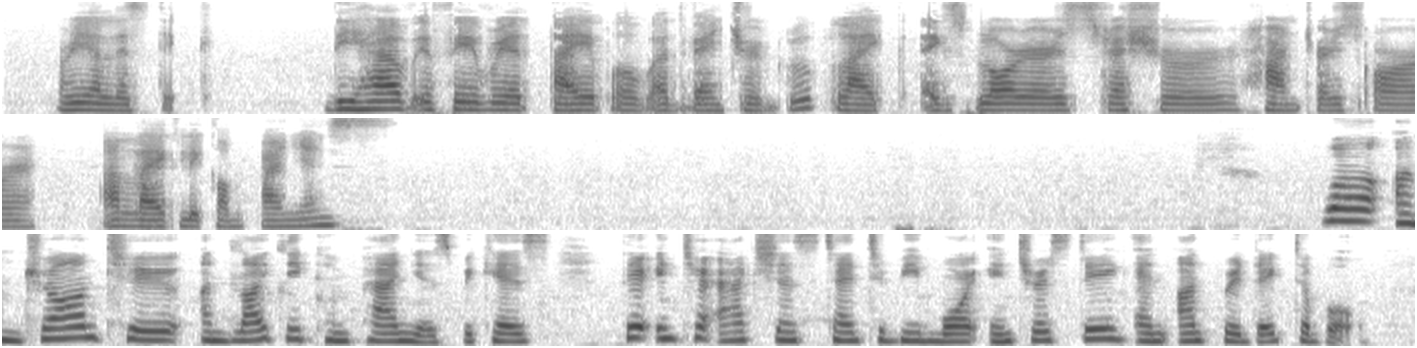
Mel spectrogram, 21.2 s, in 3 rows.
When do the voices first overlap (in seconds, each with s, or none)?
none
